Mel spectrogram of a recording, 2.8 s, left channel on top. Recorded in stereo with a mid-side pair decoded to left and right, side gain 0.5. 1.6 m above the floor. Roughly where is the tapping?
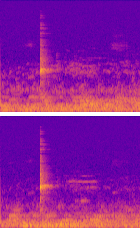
Ahead right.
